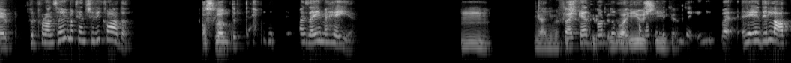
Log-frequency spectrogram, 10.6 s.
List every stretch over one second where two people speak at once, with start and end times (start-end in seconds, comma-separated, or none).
7.5-9.1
